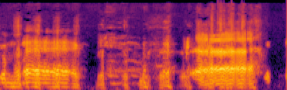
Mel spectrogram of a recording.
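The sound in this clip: A goat bleats several times in quick succession, with wavering, nasal, mid-pitched cries separated by short gaps, loud and alone.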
